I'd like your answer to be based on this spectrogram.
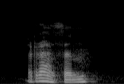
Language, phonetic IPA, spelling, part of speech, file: Polish, [ˈrazɛ̃m], razem, adverb, Pl-razem.ogg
